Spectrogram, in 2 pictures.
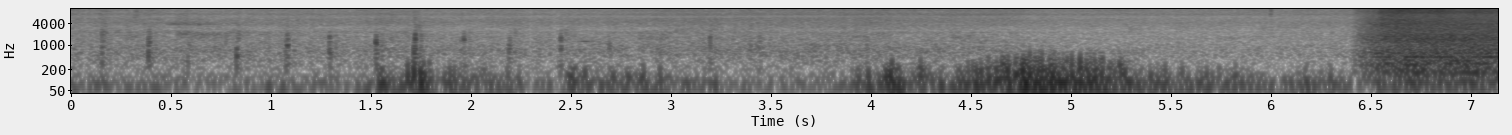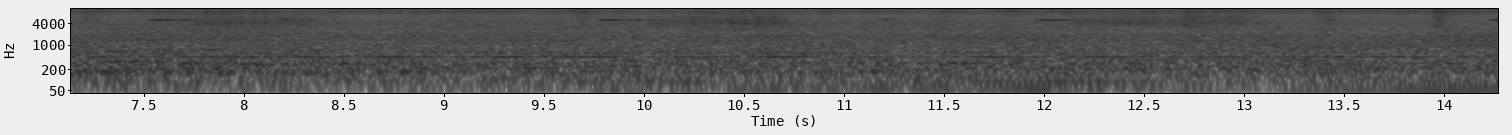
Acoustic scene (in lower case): residential area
